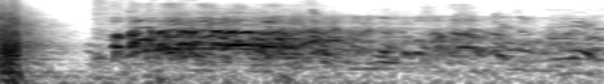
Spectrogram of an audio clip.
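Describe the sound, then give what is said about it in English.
A Chinese martial arts fan is snapped open sharply with a crisp, percussive crack, followed by a ripple of laughter and chatter from the students watching. “In Chinese martial arts, this fan is used as a weapon. When you open it sharp.”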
